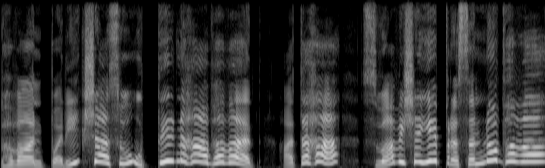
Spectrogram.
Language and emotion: Sanskrit, happy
